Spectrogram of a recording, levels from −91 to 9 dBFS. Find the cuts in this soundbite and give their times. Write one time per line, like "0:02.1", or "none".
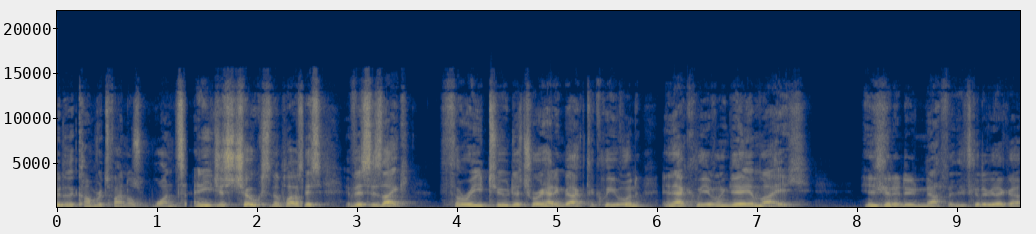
0:01.2
0:02.4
